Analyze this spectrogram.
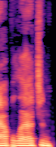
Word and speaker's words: Appalachia: a joke about that you say it wrong they'll throw an apple at ya so I remember that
